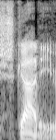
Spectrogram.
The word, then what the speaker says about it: Schkade: name to be sure it is Scotty right that's right and then what's the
